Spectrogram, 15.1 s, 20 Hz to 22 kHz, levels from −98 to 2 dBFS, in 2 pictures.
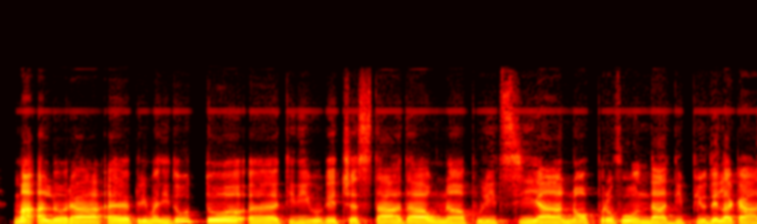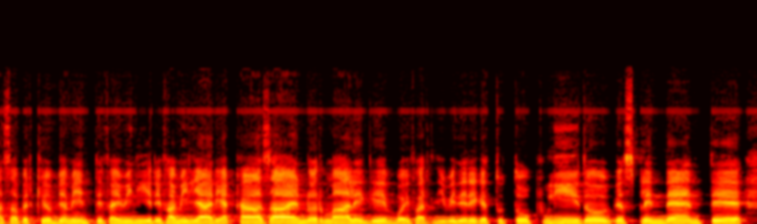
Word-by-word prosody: Ma, 240 -2 +6
allora, 205 -3 +2
ehm, 195 -1 +1
prima 205 0 -1
di 205 0 -1
tutto, 255 -1 +4
ehm, 195 -1 -1
ti 200 - -8
dico 210 +1 -2
che 185 -1 -3
c'è 195 +1 -3
stata 200 0 +1
una 190 -2 -1
pulizia, 195 0 -2
no 195 +1 -3
profonda, 190 -2 0
di 190 +1 -7
più, 215 +4 -5
della 190 -2 +2
casa, 180 0 -2
perché 185 +1 -4
ovviamente 195 0 -2
fai 185 -1 -2
venire 190 -1 -1
i - - -1
familiari 190 -1 +1
a 200 +1 -3
casa, 190 -1 +3
è 185 - +2
normale 190 -1 -1
che 185 +1 -1
vuoi 180 +1 -3
fargli 185 -1 -6
vedere 190 +1 -1
che 185 - -2
è 190 - -16
tutto 195 -2 -4
pulito, 205 0 -1
che 190 - -5
è - - 0
splendente, 200 0 0
195 Hz, 160 wpm, -23 LUFS, 190-205 Hz, -, Ma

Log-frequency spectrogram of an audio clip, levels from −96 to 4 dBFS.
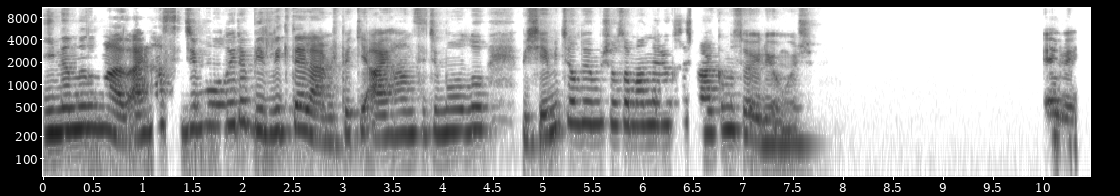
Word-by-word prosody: İnanılmaz. 240 -1 +5
Ayhan 225 +7 +2
Sicimoğlu'yla 275 +4 -2
birliktelermiş. 225 -5 +1
Peki, 210 +3 -4
Ayhan 200 +3 +2
Sicimoğlu, 230 +3 -1
eee, - - -13 0.3
bir 185 - -7
şey 195 +4 0
mi 245 +3 0
çalıyormuş 295 +1 -2
o 285 - -2
zamanlar 280 0 -1
yoksa 280 +1 -7 0.2
şarkı 220 +2 -1
mı 250 0 +3
söylüyormuş? 165 - -4 2.3
Evet. 185 -5 -2
230 Hz, 110 wpm, -22 LUFS, 205-270 Hz, 2.3 s, İnanılmaz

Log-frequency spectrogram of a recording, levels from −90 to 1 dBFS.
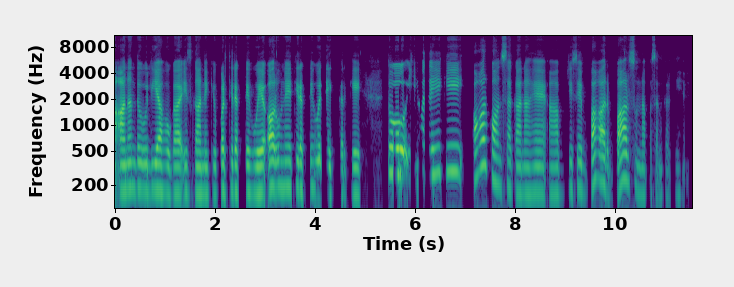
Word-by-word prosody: आनंद 180 +1 +2
ओ, 180 -1 -2
लिया 175 0 +3
होगा 165 +1 +2
इस 170 +1 -14
गाने 165 -1 +1
के 165 +1 -14
ऊपर 170 +2 0
थिरकते 175 0 -1
हुए 165 +1 +5
और 185 +2 +6
उन्हें 190 0 -3
थिरकते 185 0 -2
हुए 195 +1 -2
देख 165 -3 -8
कर 150 0 -8
के, 160 -1 -3 0.6
तो 270 -1 +6
ये 470 0 -13
बताइए 275 -1 -3
कि 290 0 -2 0.2
और 330 +8 +4
कौन-सा 210 - -2
गाना 165 0 -2
है 165 0 -1 0.3
आप 160 -1 -7
जिसे 185 0 -7 0.2
बार-बार 230 +2 +3
सुनना 160 -5 -11
पसंद 150 +1 -16
करती 155 +1 -26
हैं? - - -29
180 Hz, 165 wpm, -25 LUFS, 165-215 Hz, 0.6 s, और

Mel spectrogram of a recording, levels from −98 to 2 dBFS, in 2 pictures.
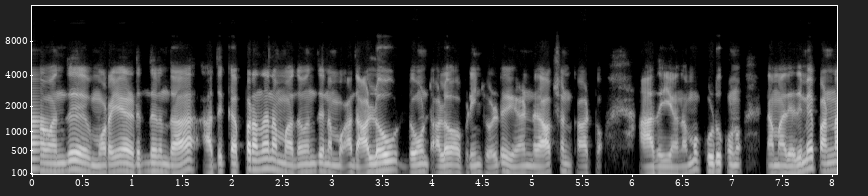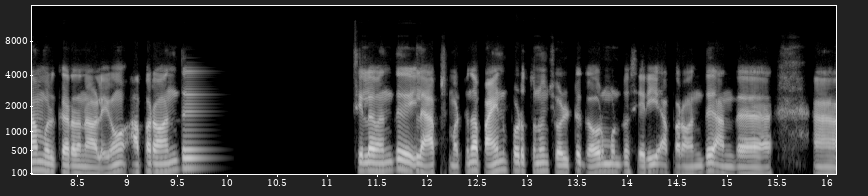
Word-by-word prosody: நான் 135 -6 +4
வந்து 130 +5 +1 0.3
முறையா 120 +4 +3
இருந்திருந்தா, 125 -2 +1 0.3
அதுக்கப்புறம் 160 -1 +2
தான் 170 -1 +4
நம்ம 125 -4 0
அத 110 - -6
வந்து 130 +1 -2
நம்ம 110 -1 -4
அத - - +1
அலோ 125 +3 +5 0.3
டோன்ட் 120 +2 0
அலோ 115 +2 +3
அப்டின்னு 110 +2 -7
சொல்ட்டு 110 +4 -2
2 105 0 -2
ஆப்ஷன் 125 -5 -9
காட்டும். 105 - -6 0.4
அதை 100 0 -3 0.2
நம்ம 155 - -4
குடுக்கணும். 125 -3 -2 0.2
நம்ம 110 0 0
அது 105 - +1
எதுவுமே 165 +9 +2
பண்ணாம 140 +1 +2
இருக்கறதுனாலயும் 105 -5 0 0.3
அப்புறம் 125 +1 +1
வந்து 150 +6 -3 1.7
சில 140 0 +1
வந்து 140 +5 -4
இல்ல - - +1
ஆப்ஸ் 115 -1 -11
மட்டும் 105 - -2
தான் 140 - +1
பயன்படுத்தணும்னு 135 +1 -1
சொல்ட்டு 115 0 -2
கவர்மெண்ட்டும் 125 +2 -3
சரி, 115 - -2
அப்புறம் 105 -1 -4
வந்து 105 +6 -5
அந்த 100 -1 -8 0.8
ஆ - - 0
125 Hz, 160 wpm, -23 LUFS, 110-135 Hz, 1.7 s, அலோ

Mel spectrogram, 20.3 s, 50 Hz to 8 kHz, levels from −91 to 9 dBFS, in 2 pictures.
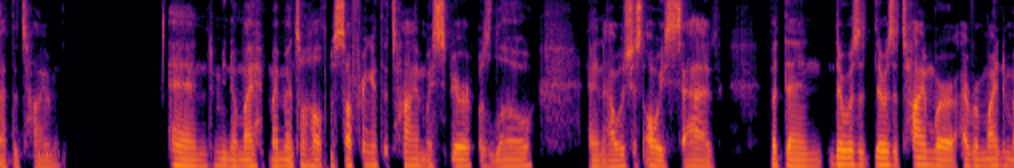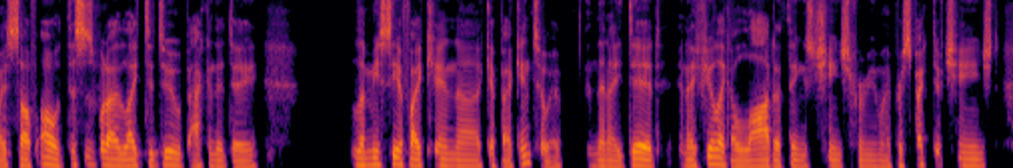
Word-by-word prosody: at 90 0 -6
the 90 - -9
time. 95 +2 -7 1.1
And, 105 -2 0
me 115 -1 -4
know, 105 0 -1
my 105 +1 +2
h 100 - -4
my 105 - -1
mental 105 0 -1
health 100 -1 -1
was 100 - +5
suffering 120 -2 +2
at 115 - -4
the - - -10
time, 110 -3 -2
my 95 - -5
spirit 105 +2 +4
was 100 -1 -7
low, 105 +2 -3 0.6
and 100 0 -3
I 95 - -2
was 100 0 +1
just - - +5
always 105 -3 +4
sad, 95 -2 +2 0.6
but - - -2
then 105 -1 +1
there 125 -1 +4
was 125 -1 +4
a 110 - -5
there 125 - +5
was 120 -1 +5
a - - -4
time 125 0 +3
where 105 -4 +3
I 110 - +2
reminded 110 +1 -1
myself, 105 +1 +2
"Oh, 120 -4 +3
this 120 +2 +6
is 125 -3 -4
what 125 - +2
I 110 - +3
liked 105 -1 0
to 110 - -3
do 115 0 -1
back 100 +2 -7
in 105 - -7
the 100 - -3
day, 95 +1 -4 0.9
let 115 -1 0
me 120 0 0
see 130 +2 +4
if 125 -1 0
I 110 -2 +4
can, 110 -1 -4
uh, 100 -1 -4
get - - -5
back 95 +1 -5
into 140 -7 -3
it," 100 +4 -11 0.2
and 100 - -15
then 100 -1 -2
I 95 -1 -3
did, 105 0 +2 0.2
and 110 - -10
I 105 - 0
feel 135 +5 0
like 120 -6 +1
a 95 - -2
lot 100 +2 +1
of 100 - -2
things 100 -3 -4
changed 100 -3 -2
for 100 - -8
me, 100 0 -7
my 95 -1 -8
perspective - - -3
changed, 110 -1 -4
105 Hz, 235 wpm, -23 LUFS, 100-115 Hz, 1.1 s, this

